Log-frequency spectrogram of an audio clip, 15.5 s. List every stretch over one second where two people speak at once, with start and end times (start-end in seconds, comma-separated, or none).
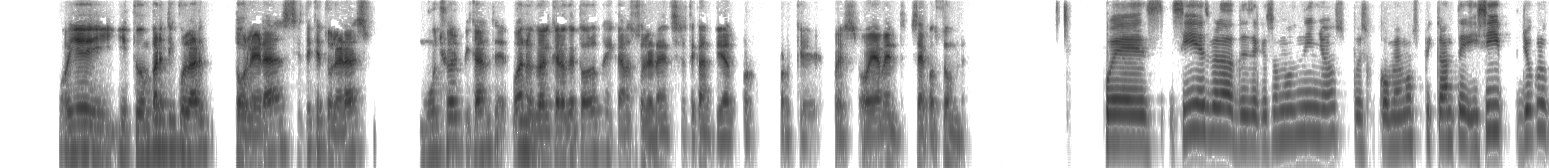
none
